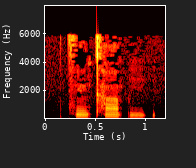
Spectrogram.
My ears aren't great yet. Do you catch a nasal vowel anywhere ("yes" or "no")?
yes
